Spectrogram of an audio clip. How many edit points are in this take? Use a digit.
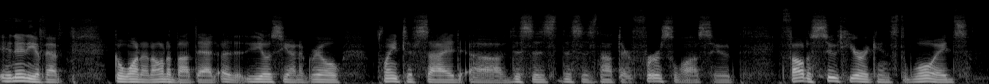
0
